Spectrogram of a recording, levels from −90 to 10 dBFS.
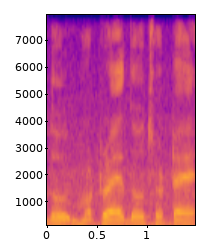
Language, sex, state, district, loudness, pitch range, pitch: Rajasthani, male, Rajasthan, Churu, -14 LUFS, 150-160 Hz, 155 Hz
